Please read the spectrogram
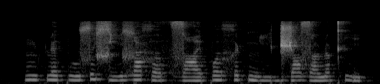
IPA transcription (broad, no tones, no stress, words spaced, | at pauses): mʊʈɳɛpusʊ ɕiɮɑx ʌθ zˤɛ pʌxʌʈɲi d͡ʒɪ zˤiɳɒkʰi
